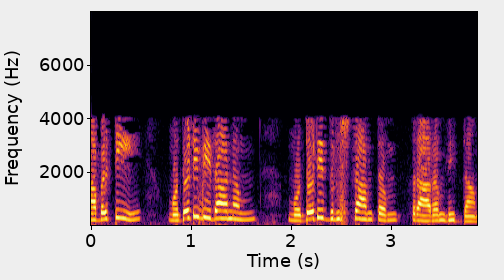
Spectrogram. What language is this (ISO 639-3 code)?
tel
